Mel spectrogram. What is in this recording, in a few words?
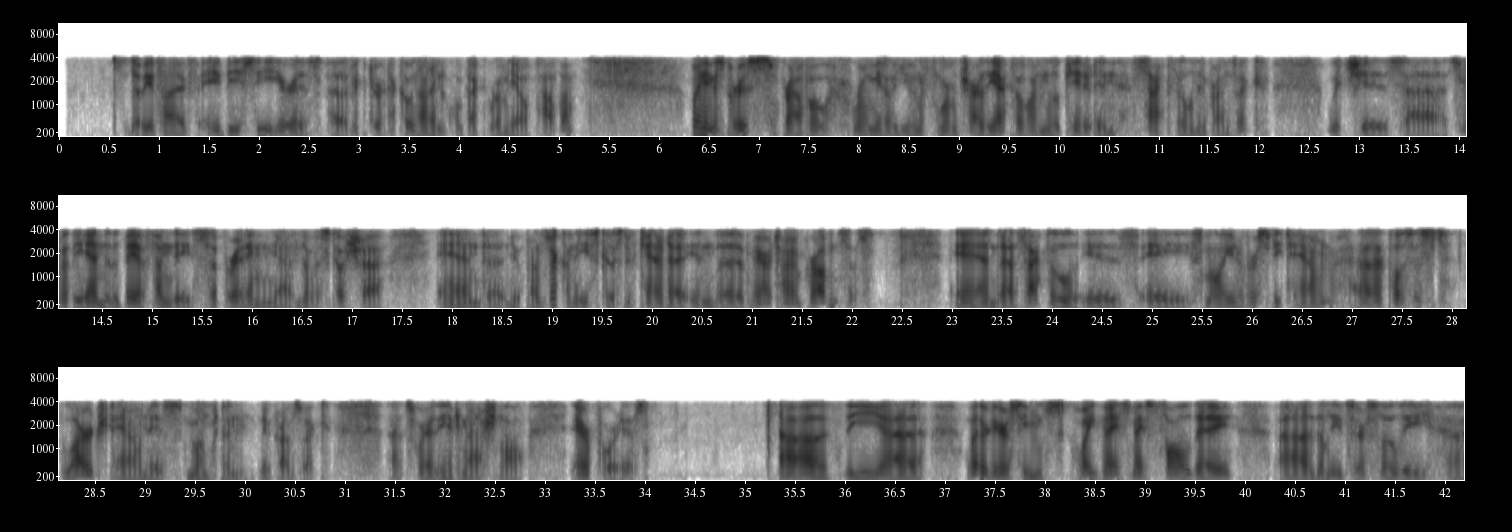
codec2 1200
